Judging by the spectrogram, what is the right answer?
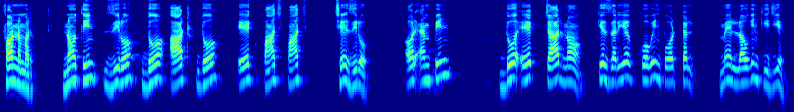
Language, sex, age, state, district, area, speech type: Urdu, male, 30-45, Bihar, Khagaria, rural, read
